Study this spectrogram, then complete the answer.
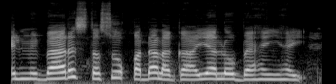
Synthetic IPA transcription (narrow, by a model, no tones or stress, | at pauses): ʕɪlmɪbaːɾɪst̪ʰɐsuːqɐɖɐlɐɡɐːjaːlɔːbaːɦɐnjɐɦɛj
